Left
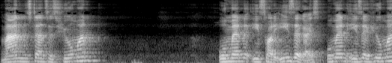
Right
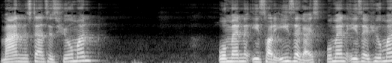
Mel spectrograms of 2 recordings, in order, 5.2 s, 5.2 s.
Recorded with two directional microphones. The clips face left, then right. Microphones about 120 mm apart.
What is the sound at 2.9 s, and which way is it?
Speech, 60° right (ahead or behind).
